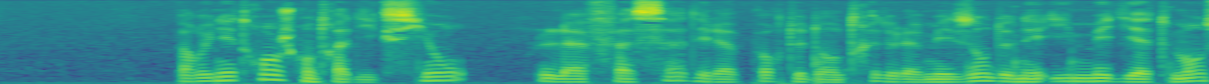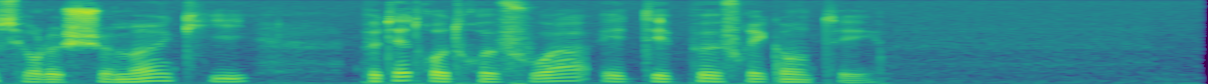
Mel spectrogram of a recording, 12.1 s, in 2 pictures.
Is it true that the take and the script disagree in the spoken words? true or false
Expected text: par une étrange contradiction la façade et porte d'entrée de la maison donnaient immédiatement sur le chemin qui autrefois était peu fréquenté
true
